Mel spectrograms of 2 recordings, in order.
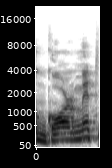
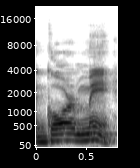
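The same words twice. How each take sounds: First: गॉरमेट with the final t sounded; wrong pronunciation. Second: गॉरमे ending on an open "may"; silent T. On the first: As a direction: say गॉरमेट closing on a T. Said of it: "इसको गॉरमेट नहीं कहेंगे". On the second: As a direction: say गॉरमे with no t at the end. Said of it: "बस यहाँ तक पढ़ेंगे". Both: Shown as a demonstration.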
